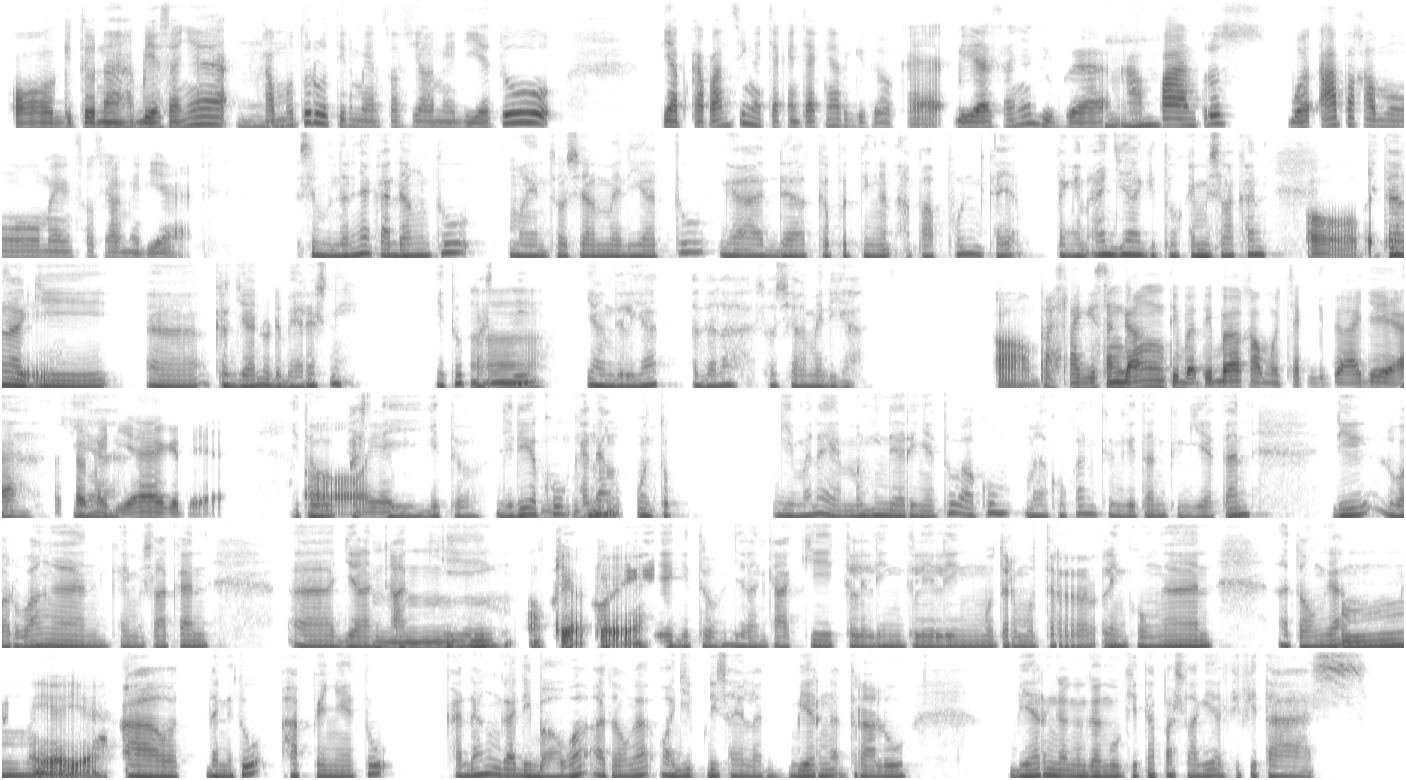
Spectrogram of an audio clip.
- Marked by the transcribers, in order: tapping; other background noise; in English: "workout"; in English: "di-silent"
- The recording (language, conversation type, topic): Indonesian, podcast, Apa trik kamu supaya tidak terlalu kecanduan media sosial?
